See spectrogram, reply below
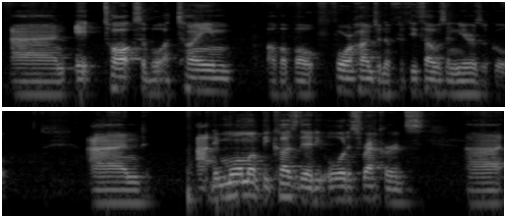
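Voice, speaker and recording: A man from Barbados with a Barbadian accent, a guest on a casual podcast, speaking confidently and emphatically with sudden bursts of loudness. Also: deep voice. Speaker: podcast guest and online fitness coach.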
